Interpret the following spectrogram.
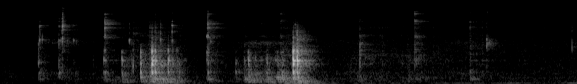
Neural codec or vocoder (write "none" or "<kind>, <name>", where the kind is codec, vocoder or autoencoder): none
